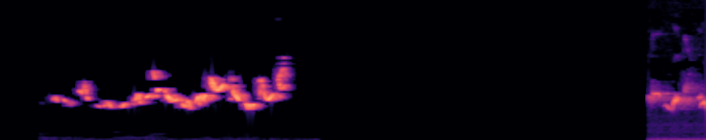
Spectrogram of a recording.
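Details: A warbling vireo delivers one flowing, jumbled song phrase of rapid up-and-down warbled notes for over two seconds, then a long pause before a new phrase begins, with faint low rumble.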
